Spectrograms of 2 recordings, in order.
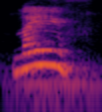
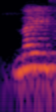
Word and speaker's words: knife: Like how I said now, knife. Okay, knife I said. We will not, while pronouncing the word, we will not tell this knife. We will not tell the letter K.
